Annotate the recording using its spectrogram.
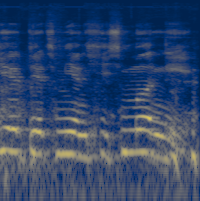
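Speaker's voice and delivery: high, loud, very slow mock-Russian accent; John Malkovich Russian accent. Actor quoting Rounders to the audience in a hammy Russian accent. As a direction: ham up a thick Russian accent, stretching every word. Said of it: "with, uh, John Malkovich".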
